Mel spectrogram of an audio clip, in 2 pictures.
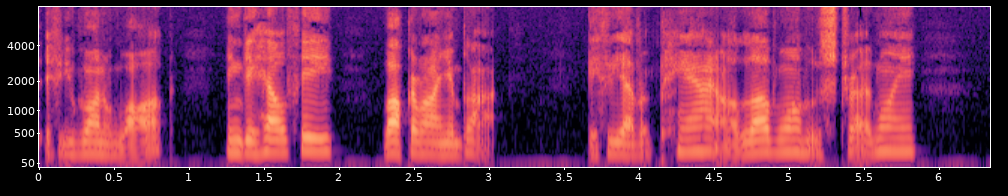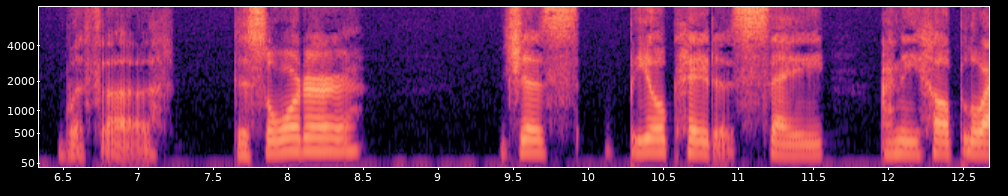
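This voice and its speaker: A woman sharing her personal story of faith and health as an interview guest, telling it in an animated, faith-filled way. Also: on the low side, vocal fry, dry recording, studio quality. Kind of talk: personal testimony in casual chat.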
